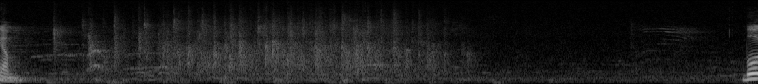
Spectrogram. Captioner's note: applause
